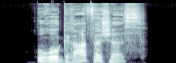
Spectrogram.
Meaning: strong/mixed nominative/accusative neuter singular of orographisch
- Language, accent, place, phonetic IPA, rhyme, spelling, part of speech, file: German, Germany, Berlin, [oʁoˈɡʁaːfɪʃəs], -aːfɪʃəs, orographisches, adjective, De-orographisches.ogg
